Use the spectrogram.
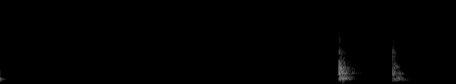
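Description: Two short chalk strokes on a classroom blackboard while a word is written, brief scratchy taps close by, separated by near silence.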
